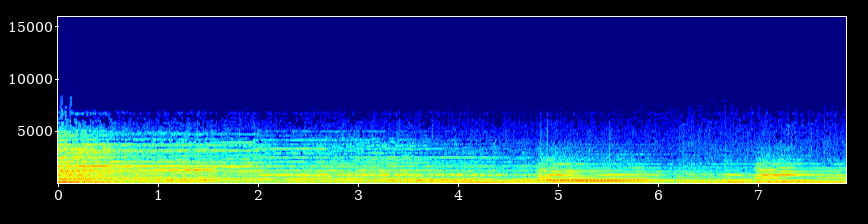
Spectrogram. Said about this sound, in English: Mama, the bells are ringing again. Is it Sunday? No, Danny. The bells ring that way when people die.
